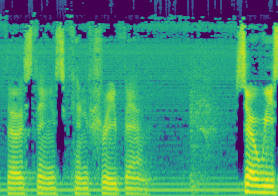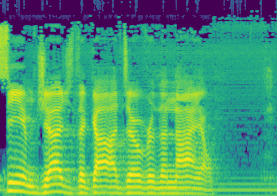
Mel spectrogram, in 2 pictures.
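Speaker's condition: Slowed speech, swallowing problems

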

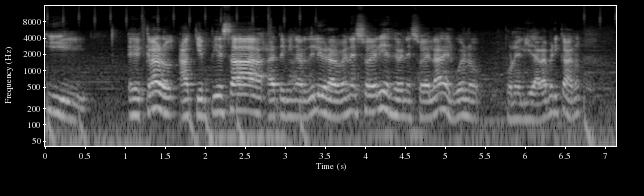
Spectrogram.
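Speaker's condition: No condition

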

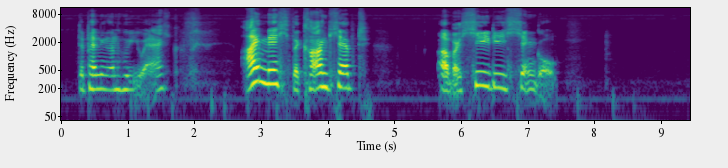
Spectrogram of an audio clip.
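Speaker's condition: Cerebral palsy; diagnosed at age 2

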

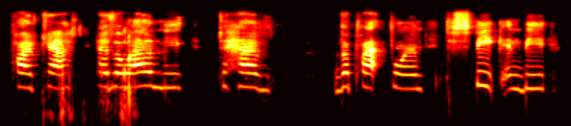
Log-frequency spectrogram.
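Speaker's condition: Cerebral palsy; congenital spastic cerebral palsy

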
